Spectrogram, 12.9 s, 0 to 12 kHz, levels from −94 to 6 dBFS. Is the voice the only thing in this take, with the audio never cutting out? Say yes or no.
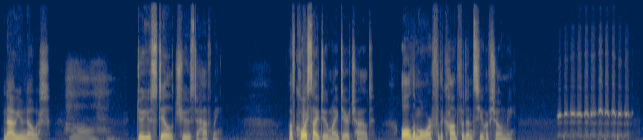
no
